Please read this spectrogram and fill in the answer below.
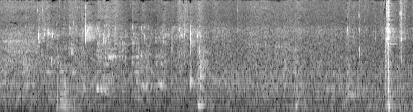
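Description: A drink poured into a small metal cup, with light dripping and small clinks. A single sharp click comes near the end.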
